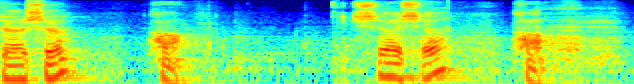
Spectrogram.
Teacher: और अन्य वर्णों की अपेक्षा श, ह, स, इसमें आपका गर्म हवा अधिक समय ज़्यादा निकलती है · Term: ऊष्म व्यंजन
